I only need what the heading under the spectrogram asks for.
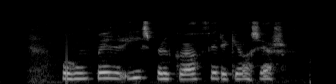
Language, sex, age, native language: Icelandic, female, 12, Icelandic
